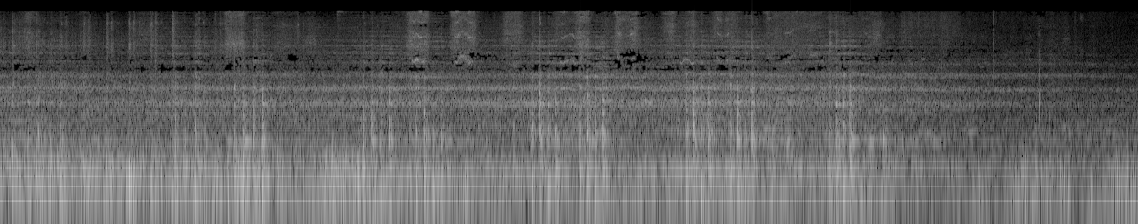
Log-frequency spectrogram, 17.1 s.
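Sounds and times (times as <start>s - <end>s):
train rumbling on rails: 0.0s - 17.0s
wheel clicks and squeaks: 5.8s - 7.2s, 8.0s - 12.9s.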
